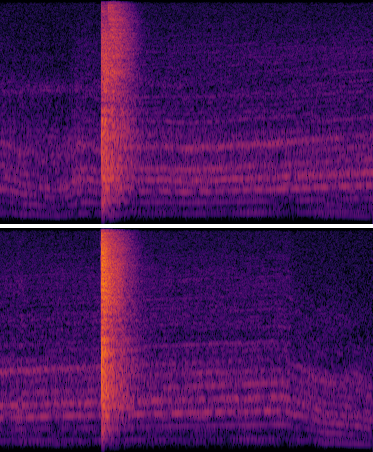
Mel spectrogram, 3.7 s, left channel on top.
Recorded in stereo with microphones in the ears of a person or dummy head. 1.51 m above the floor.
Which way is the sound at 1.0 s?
45° right (ahead or behind).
